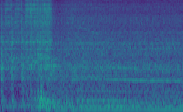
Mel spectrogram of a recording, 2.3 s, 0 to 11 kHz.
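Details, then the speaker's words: 1999 Ford Contour right after replacing the coil pack to cure a misfire: a short crank, then a steady, even idle with even exhaust pulses; the check engine light is gone and it runs cleanly. "immediately it sounds much better you go inside you see that the check engine lights gone"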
